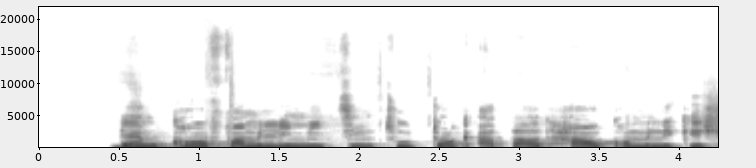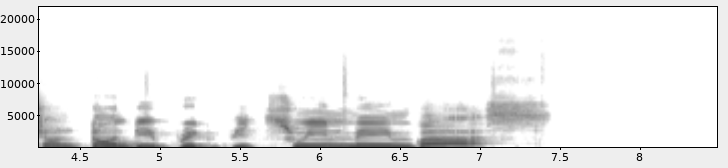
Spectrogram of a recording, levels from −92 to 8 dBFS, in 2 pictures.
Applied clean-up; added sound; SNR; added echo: neural mask model Resemble Enhance denoiser.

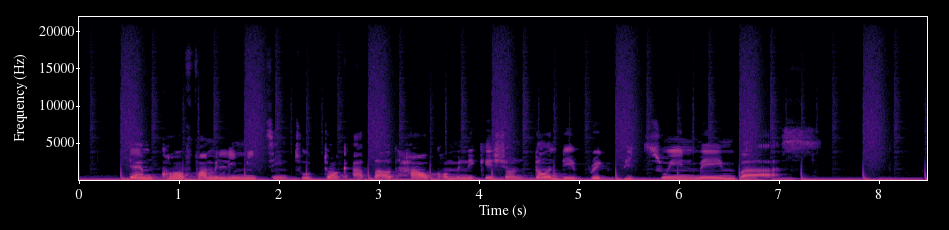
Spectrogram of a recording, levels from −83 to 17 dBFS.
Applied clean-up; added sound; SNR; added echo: none; Bass guitar; 6 dB; none.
